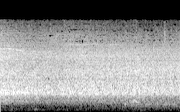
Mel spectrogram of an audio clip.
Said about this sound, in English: We trust this will put an end to the ridiculous and unfounded accusations that the Colts artificially enhanced crowd noise at the RCA Dome. And here it is again.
